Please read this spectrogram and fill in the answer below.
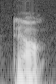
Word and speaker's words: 力: 력 또는 우리말로 할 때 역이라고 발음이 되기도 하죠.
